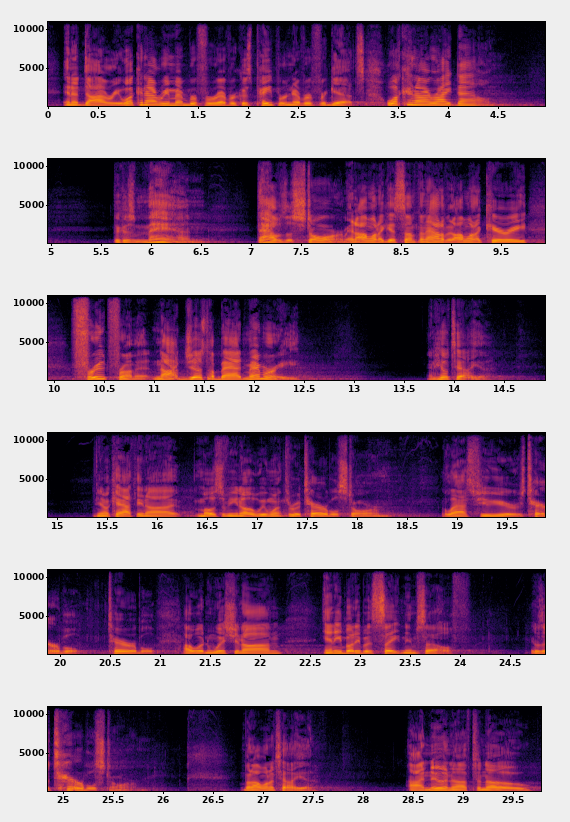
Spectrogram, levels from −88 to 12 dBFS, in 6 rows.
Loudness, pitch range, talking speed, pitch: -19 LUFS, 130-200 Hz, 190 wpm, 150 Hz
